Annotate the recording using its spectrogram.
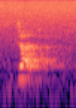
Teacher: That is 2 syllables, 1 strong, 1 weak, or 1 long sound and 1 short sound. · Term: trochee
